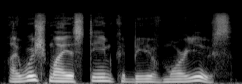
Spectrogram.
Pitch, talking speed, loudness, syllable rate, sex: 140 Hz, 225 wpm, -17 LUFS, 5.1 syllables/s, male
